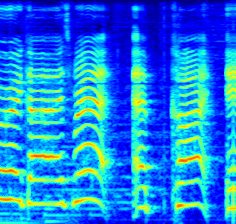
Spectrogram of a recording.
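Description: A young girl singing a few short, held notes whose pitch bends up and down, with brief breaks between them.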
